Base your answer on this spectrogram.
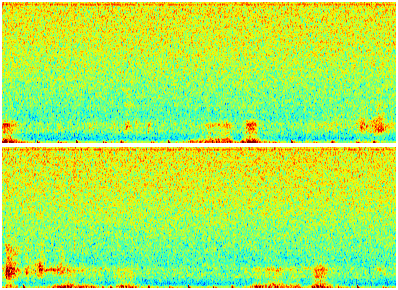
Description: I’m sorry guys I was sleeping and no video real heart beat and snoring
